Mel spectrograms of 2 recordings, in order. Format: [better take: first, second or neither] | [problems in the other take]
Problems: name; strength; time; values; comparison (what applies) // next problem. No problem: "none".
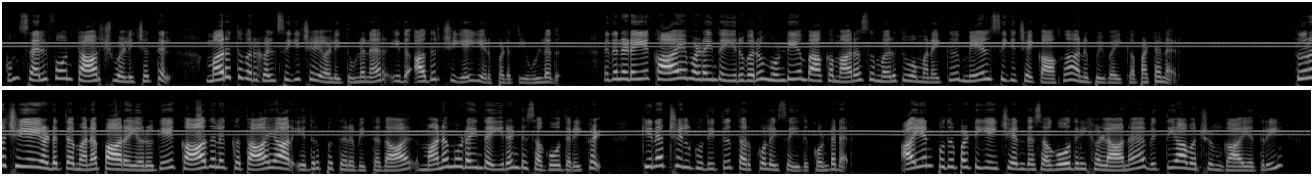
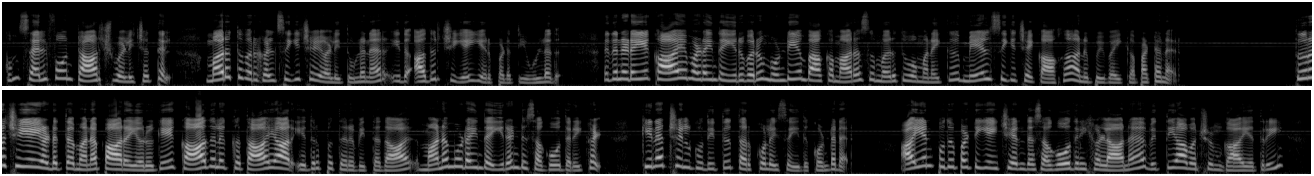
second | high-pitched whine; loud; throughout; 3 kHz, 5 dB below the speech; faint in the second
